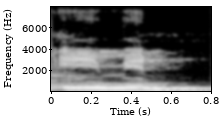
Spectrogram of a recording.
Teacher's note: Nun sukunnya dibaca dengan jelas karena tidak digabungkan dengan huruf mim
